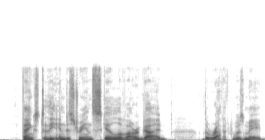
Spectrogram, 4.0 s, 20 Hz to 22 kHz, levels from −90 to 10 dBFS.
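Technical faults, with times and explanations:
0.81–0.90 s and 3.31–3.42 s, frames out of order: two neighbouring blocks of roughly 40 ms swapped places, giving a garbled flutter, and no lost time.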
